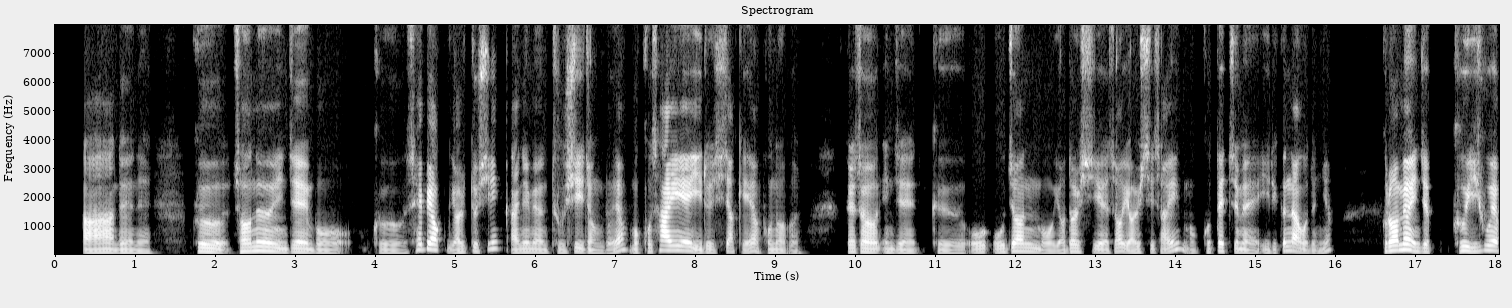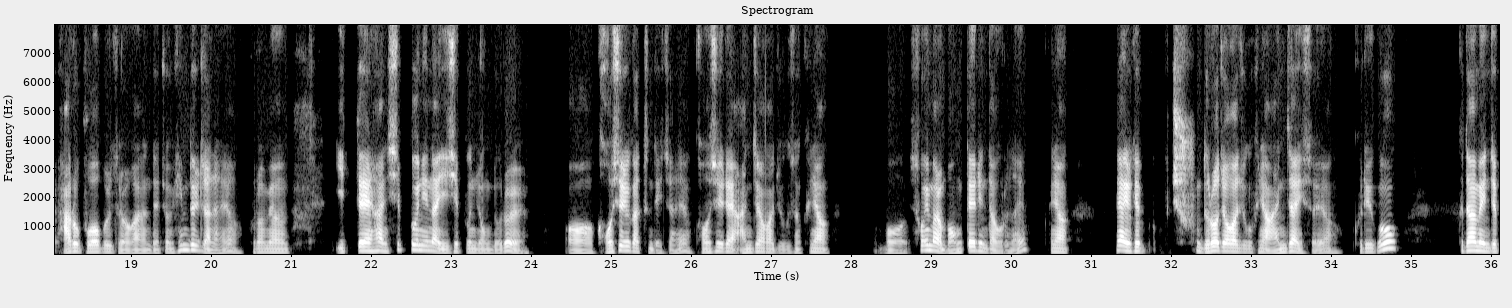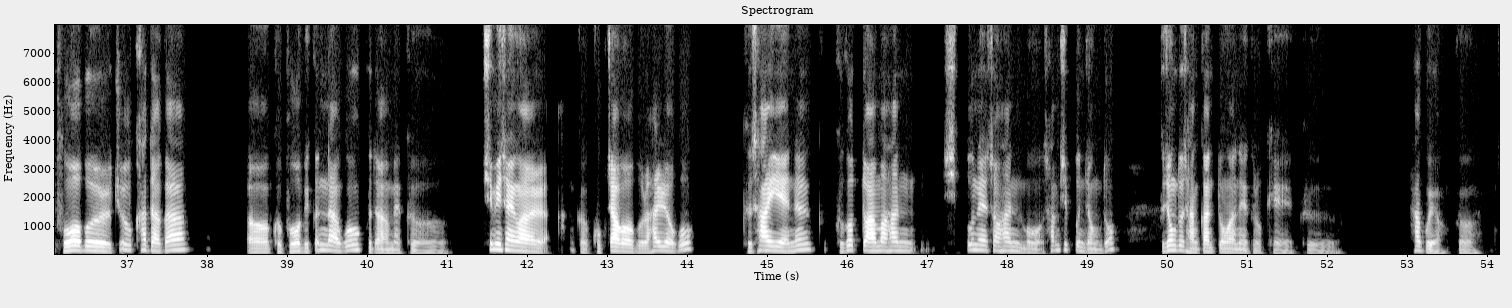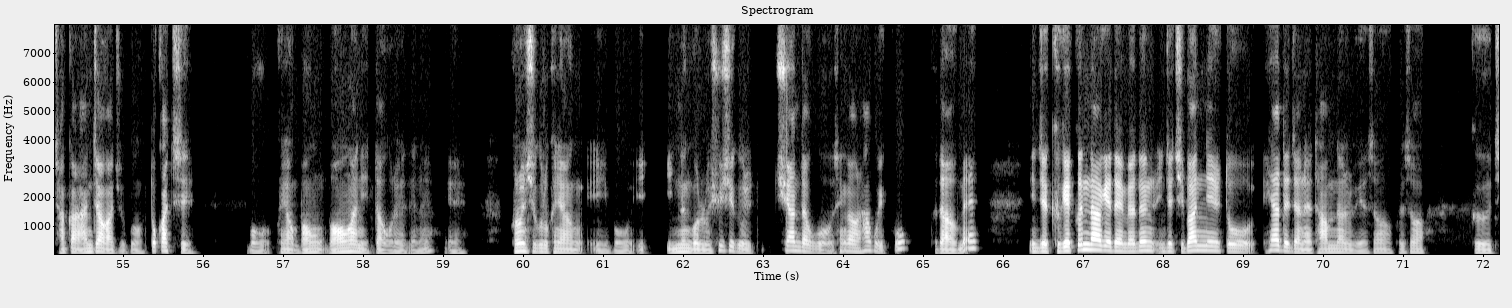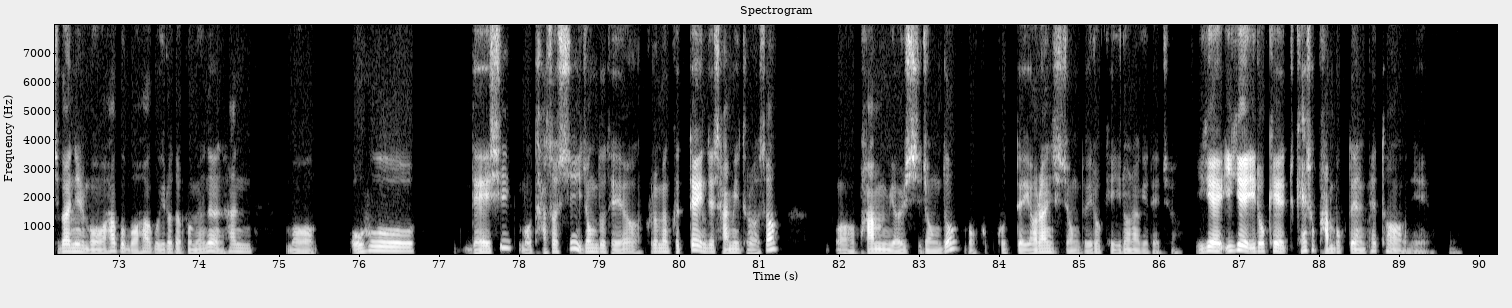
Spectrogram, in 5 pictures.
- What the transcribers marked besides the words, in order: other background noise
- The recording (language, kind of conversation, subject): Korean, advice, 어떻게 하면 집에서 편하게 쉬는 습관을 꾸준히 만들 수 있을까요?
